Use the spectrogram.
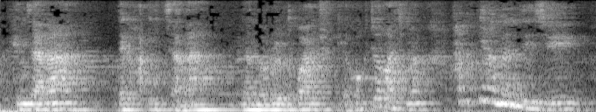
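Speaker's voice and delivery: low, soft, comforting God; gentle reassurance. Acted. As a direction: soothe the worker who keeps failing.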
